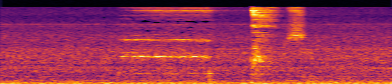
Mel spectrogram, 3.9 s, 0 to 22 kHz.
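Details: Oxymag ventilator cycling at FiO2 100%, set tidal volume 500 ml, rate 14, I:E 1:2, square flow, PEEP 5, with oxygen consumption about 7–8 L/min from a cylinder; mechanical ventilator cycling.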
